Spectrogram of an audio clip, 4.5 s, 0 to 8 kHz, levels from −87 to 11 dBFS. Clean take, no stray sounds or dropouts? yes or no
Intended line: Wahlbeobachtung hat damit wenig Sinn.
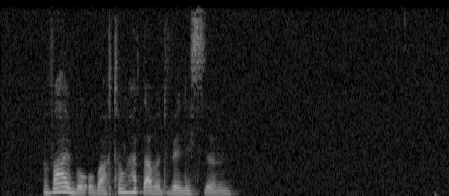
yes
